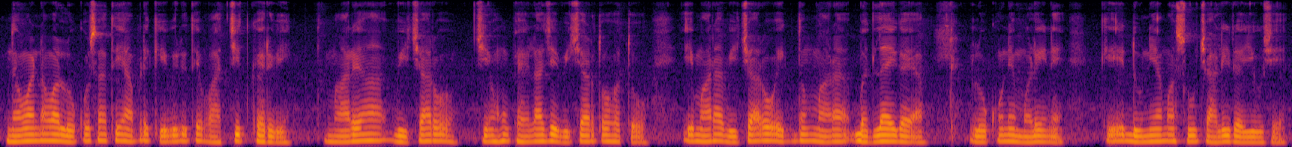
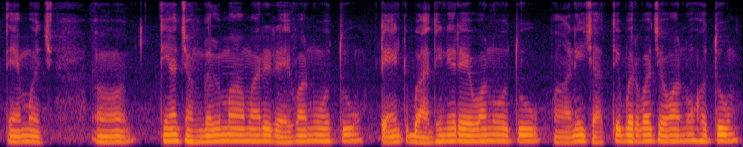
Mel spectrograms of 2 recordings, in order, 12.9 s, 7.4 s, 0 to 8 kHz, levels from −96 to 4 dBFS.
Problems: low volume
